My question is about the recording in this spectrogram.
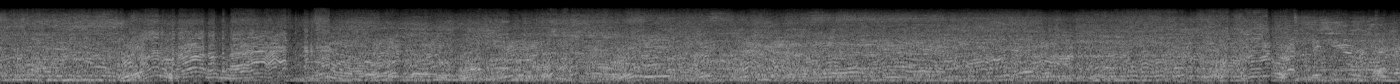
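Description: Motocross bike engines, including a Kawasaki KX250 two-stroke, revving up and down, the pitch rising and falling as the riders accelerate, jump and corner around the dirt track.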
